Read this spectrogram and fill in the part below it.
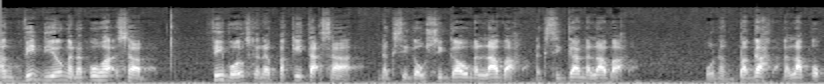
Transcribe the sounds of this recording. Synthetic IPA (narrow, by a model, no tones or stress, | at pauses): ʔaŋvidioŋanakuɦaʔsa | fibʊlsŋanaɡ̚pakit̪a̰ʔsa̰ | naɡsɪɡawsɪɡawŋalaba̰na̰ɡsiɡaŋalaːba̰ | ʔonaɡ̚baɡaŋalapʊk̚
